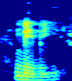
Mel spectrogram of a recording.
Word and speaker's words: vivir: We don't pronounce H and we pronounce V as soft B. Hablar and vivir.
